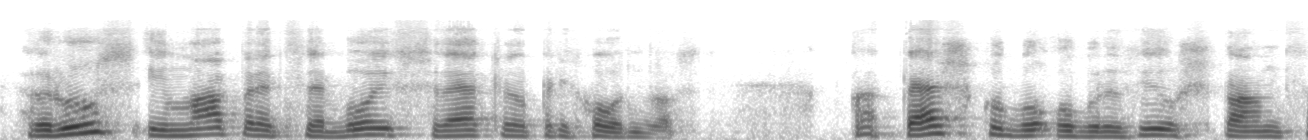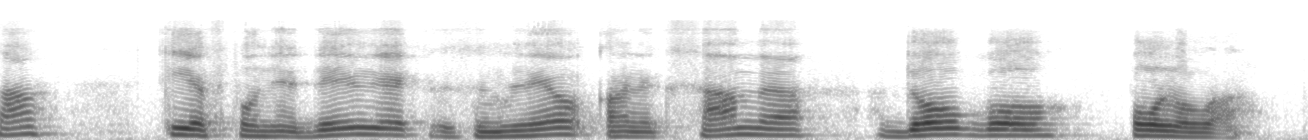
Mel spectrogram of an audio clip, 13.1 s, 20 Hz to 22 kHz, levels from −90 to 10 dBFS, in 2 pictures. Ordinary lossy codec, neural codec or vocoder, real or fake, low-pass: Opus, 16 kbps; codec, 32 kHz, 1.9 kbps, SNAC; fake; 14.4 kHz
